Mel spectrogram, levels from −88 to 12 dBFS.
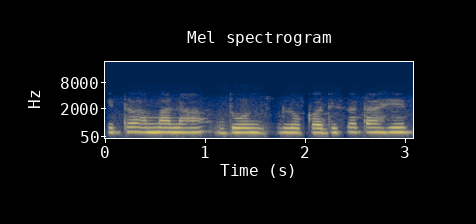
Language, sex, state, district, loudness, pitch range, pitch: Marathi, female, Maharashtra, Gondia, -13 LUFS, 205-220 Hz, 210 Hz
